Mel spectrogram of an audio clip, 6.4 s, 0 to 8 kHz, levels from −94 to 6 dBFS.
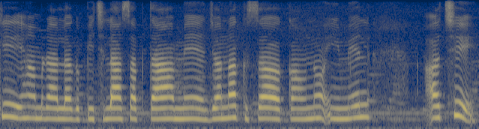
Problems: none marked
